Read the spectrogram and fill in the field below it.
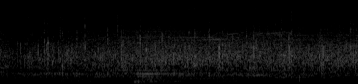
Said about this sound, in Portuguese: Dê mais um aplauso bem forte ao Senhor.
